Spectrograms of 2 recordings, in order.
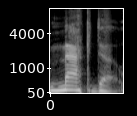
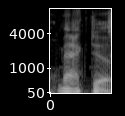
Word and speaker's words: McDo: in France it's not called McDonald's okay mcdo pronounced macdo macdo so when you saw that on there and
